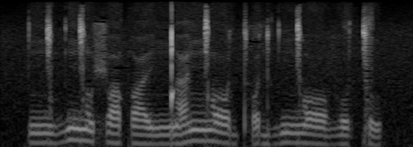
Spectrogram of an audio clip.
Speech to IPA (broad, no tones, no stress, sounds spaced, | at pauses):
ŋ͡ǀ o̤ ŋ͡ǀ o ʃ ɔ qʷ eː ŋ͡ǃ a ŋ͡ǀ ɔː d tʼ ɔ d ṳ ŋ͡ǀ ɔː v o ǀ u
